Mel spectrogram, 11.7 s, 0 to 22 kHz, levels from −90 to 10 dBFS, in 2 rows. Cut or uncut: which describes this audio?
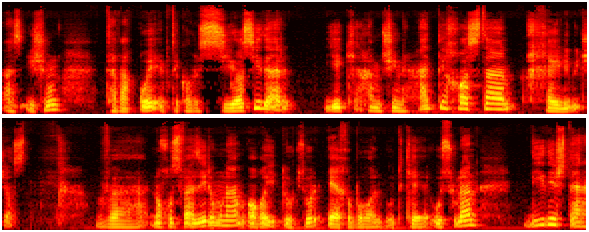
uncut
